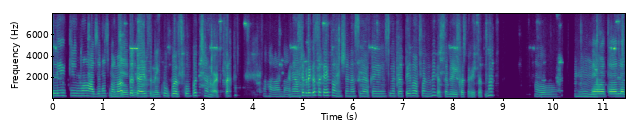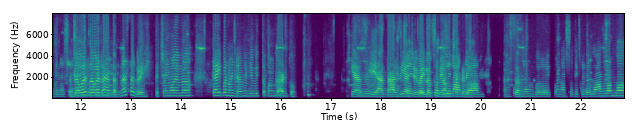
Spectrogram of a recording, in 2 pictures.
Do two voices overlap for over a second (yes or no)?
yes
